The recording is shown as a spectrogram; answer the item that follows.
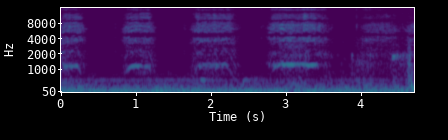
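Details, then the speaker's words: Dental polishing of a dog's back teeth, demonstration on unscaled teeth: prophy polisher cup pressed to the teeth before the pedal is pressed; high steady motor whine in short runs with pauses between. "so I want to put this I want to put this against the teeth before I press down on the pedal because otherwise it's gonna fling polish all over the place"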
